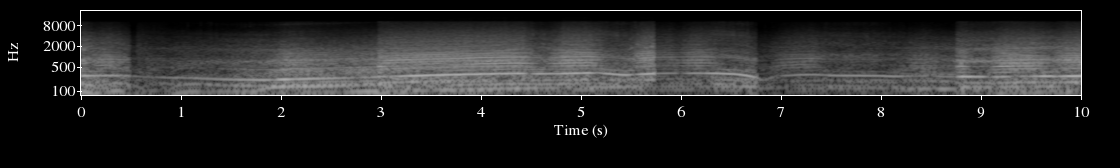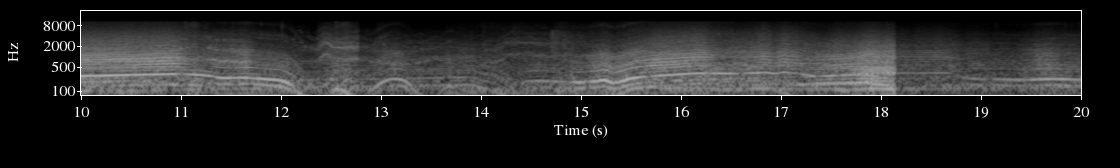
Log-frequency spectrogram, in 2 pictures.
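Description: Tyres screech as cars slide through bends.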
